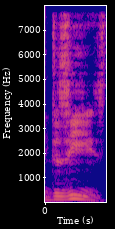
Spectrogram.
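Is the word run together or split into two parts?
run together. The word is said run together as one unit. It names a thing called an illness. The speaker calls it wrong. "they mispronounce the word all day"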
